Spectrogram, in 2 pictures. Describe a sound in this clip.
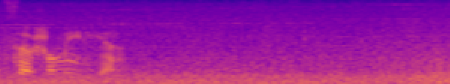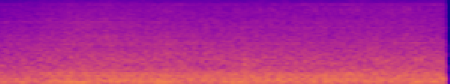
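A helicopter's rotor whirs and roars steadily as it lifts off.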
